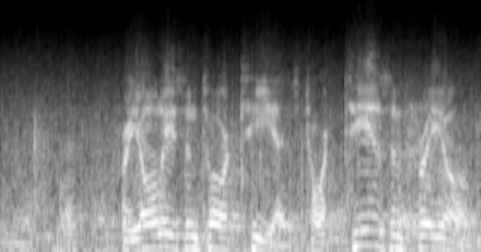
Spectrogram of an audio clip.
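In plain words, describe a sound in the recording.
A man speaks loudly and with animation, close by.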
